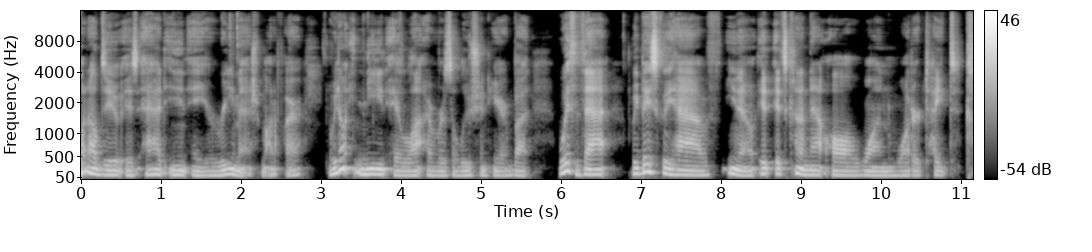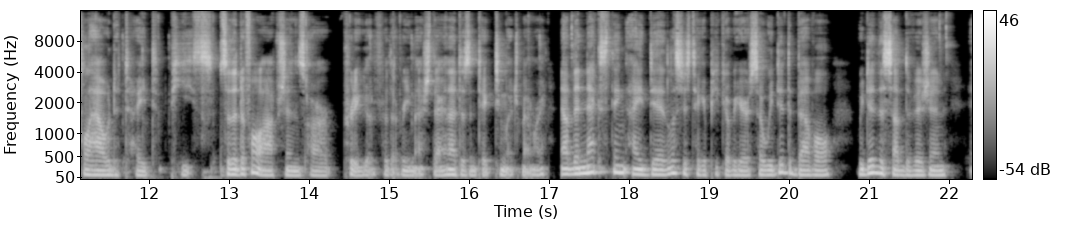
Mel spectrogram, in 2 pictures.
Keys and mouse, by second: 2.5 middle click, 2.7 middle click, 2.9 middle click, 14.0 click, 14.0 middle click, 14.0 right click, 17.2-22.2 drag.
